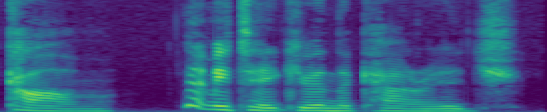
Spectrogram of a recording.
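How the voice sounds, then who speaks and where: A brash, reckless young gentleman from a storybook, put on by a woman reader. He talks loud and bossy, with a pushy, mocking edge. The sound is close and dry, with no room around it. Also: fairly low pitch, expressive, measured pace, no echo. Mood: coaxing.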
